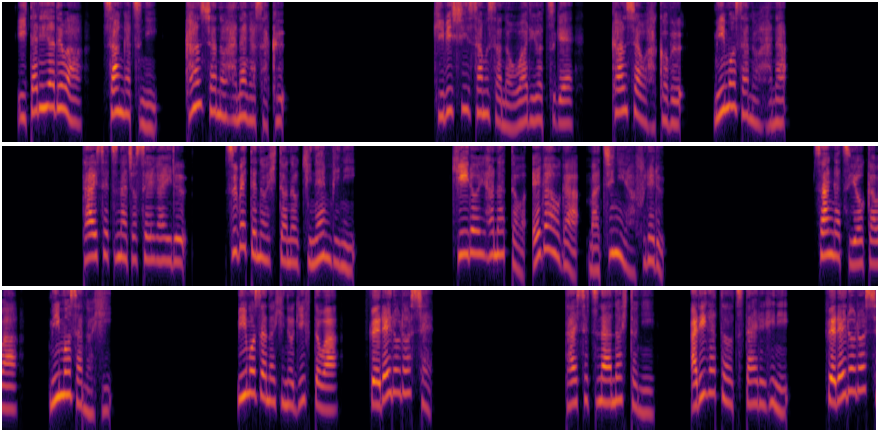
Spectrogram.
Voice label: Home Studio recording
